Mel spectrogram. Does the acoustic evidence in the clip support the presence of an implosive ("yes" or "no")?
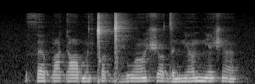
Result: no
